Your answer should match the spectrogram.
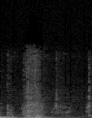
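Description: Closet door swinging open, one cluster of soft wooden rubbing and knocking sounds, close by and moderately loud, followed by a few faint clicks.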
